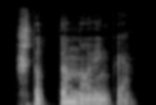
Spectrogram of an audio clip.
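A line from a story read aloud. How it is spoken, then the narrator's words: Quiet comment. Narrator (Russian): тихо прокомментировал Долгов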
